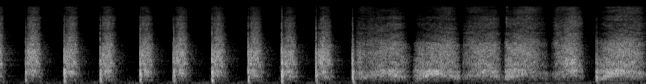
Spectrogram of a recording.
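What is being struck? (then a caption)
Paper-covered cardboard box. Fingertips and short nails scratch the lid of a closed, long rectangular orange Hermès cardboard box covered in textured paper, lying on a fluffy blanket. Fourteen dry, raspy strokes are heard: they start as short, evenly spaced bursts, then turn into longer, denser rubs that nearly run together. The sound is bright and papery, with little low end.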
